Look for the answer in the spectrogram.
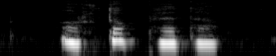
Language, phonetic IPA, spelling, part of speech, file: Polish, [ˌɔrtɔˈpɛda], ortopeda, noun, LL-Q809 (pol)-ortopeda.wav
